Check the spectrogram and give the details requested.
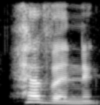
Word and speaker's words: heaven: 근데 heaven 같은 경우에는 장모음이 아니에요. e a라고 해서 무조건 길지 않습니다. 스펠링과 관계 없이 짧게 소리 내서 and flew back to heaven.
